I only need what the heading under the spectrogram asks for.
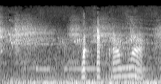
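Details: Hand-raised pet Alexandrine parakeet talking in a conversation: a few short harmonic syllables, then a clear two-part 'hello'-like phrase with falling and rising tones near the end, over faint steady background hum.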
